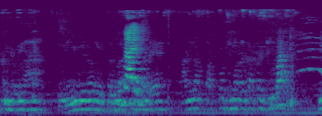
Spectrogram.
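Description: A toddler's wordless vocal sounds, with a louder, higher-pitched cry about a second in.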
